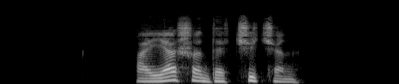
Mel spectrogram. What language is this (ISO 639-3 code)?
abk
